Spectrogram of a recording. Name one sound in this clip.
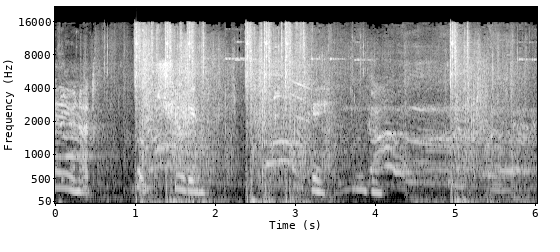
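Pistol shots ring out, sharp and loud.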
